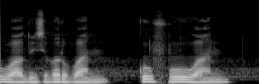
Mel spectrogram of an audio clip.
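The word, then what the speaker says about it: كُفُوًا: ওয়া দুই জবর ওয়ান, কুফু ওয়ান। আমরা অনেকে কি বললি এখানে বলি যে কুফু আন বলি, ভুল। ওয়াও দুই জবর ওয়ান হয়, তাহলে উচ্চারণ হবে কুফু ওয়ান, কুফু ওয়ান।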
